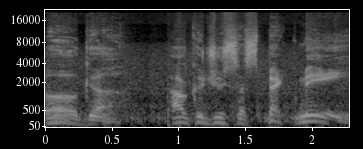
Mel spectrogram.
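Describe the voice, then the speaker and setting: Using a put-on character voice, a man speaks raspily at a medium pitch and a moderate pace. Clear background noise runs under him. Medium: video game. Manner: cold, controlled.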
